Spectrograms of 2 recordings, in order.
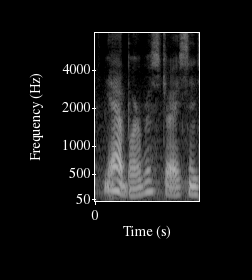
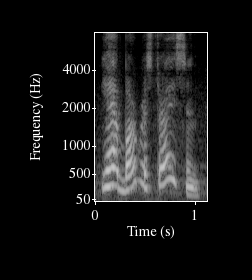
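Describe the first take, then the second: First: Said in the usual way. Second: A sudden burst of recognition; excited exclamation. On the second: Real, not acted. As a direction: shoot up high and loud on the name. Correcting herself with a sudden exclamation.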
